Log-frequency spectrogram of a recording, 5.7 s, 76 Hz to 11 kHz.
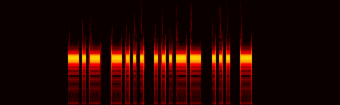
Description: Morse code, heard as a keyed tone, about 24 wpm, 700 Hz. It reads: KB3ST
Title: Speed Racing - USA 2x2 Call Signs 20wpm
